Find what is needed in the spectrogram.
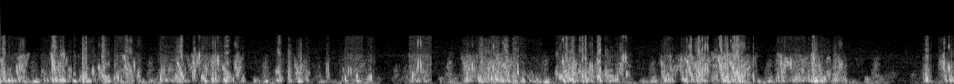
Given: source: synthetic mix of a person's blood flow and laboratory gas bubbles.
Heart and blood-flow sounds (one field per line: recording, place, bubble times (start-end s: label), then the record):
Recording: Doppler ultrasound of blood flow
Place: precordium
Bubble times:
0.00-0.30 s: bubbles
0.40-1.43 s: bubbles
1.57-2.47 s: bubbles
2.75-3.11 s: bubbles
3.25-3.32 s: bubbles
3.39-3.76 s: bubbles
4.08-4.31 s: bubbles
4.61-5.44 s: bubbles
5.54-6.33 s: bubbles
6.58-7.58 s: bubbles
7.73-8.48 s: bubbles
9.22-9.32 s: bubbles
9.38-9.55 s: bubbles
From the record:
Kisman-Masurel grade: 444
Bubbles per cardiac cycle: continuous sound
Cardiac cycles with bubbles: 100%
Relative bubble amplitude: maximal (0.775 to 0.999)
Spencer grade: 4 (maximum detectable bubble signal sounding continuously throughout systole and diastole of every cardiac period, and overriding the amplitude of the normal cardiac signals)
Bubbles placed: only in the low amplitude regions of the cardiac cycle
